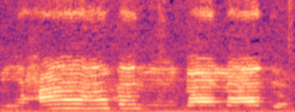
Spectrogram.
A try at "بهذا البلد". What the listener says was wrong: Oh, yung ha, yung ha mo, sister. Yung ha mo ay biha, hindi siya biha, nagiging ha. Bihadal balad.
